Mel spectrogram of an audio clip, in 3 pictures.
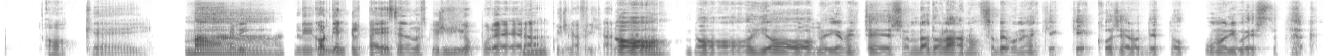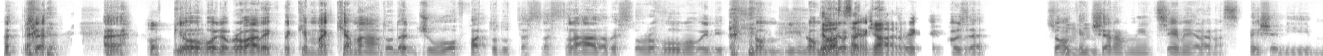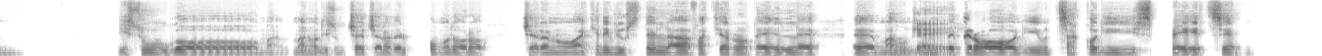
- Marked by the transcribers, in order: tapping; other background noise; chuckle; chuckle; "cioè" said as "ceh"
- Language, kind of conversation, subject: Italian, podcast, Qual è il miglior cibo di strada che hai provato?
